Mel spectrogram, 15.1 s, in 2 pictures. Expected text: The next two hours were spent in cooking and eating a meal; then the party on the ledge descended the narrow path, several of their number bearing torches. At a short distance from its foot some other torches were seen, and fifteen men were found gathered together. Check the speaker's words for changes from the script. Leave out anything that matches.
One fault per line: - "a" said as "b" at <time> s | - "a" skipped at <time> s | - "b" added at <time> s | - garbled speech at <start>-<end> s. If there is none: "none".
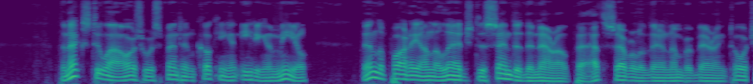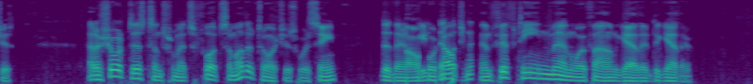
- garbled speech at 11.3-12.3 s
